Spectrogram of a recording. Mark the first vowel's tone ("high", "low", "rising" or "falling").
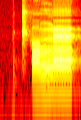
low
